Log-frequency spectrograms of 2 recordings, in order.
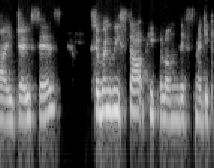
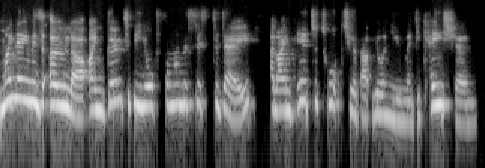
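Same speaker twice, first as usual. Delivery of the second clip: loud, raised, pitched-up voice; 7 semitones higher than usual. A pharmacist retelling introducing herself to a patient who couldn't hear: raised, loud voice. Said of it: "I really raised my voice".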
